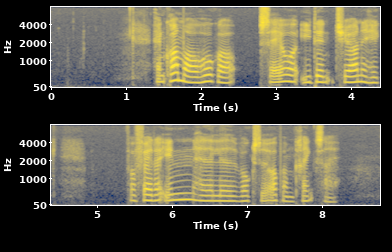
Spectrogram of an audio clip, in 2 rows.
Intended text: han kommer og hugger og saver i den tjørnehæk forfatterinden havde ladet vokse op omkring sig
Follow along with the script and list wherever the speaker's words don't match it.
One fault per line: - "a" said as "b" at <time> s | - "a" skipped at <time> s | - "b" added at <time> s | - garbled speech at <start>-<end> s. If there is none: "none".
- "og" skipped at 2.4 s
